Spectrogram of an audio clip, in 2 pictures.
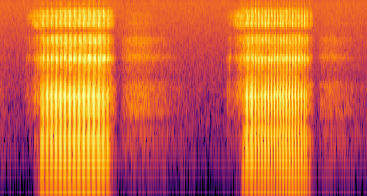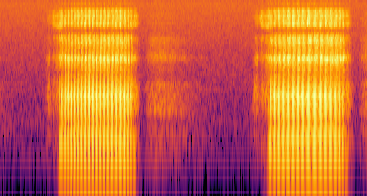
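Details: Rhythmic snoring: loud, regular rattling snores on each in-breath, about four a minute, each followed by a soft breath out.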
